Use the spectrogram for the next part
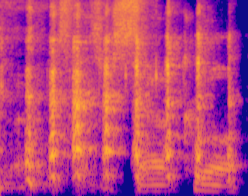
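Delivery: slow, awed whoa breaking into a laugh; gushing over the band with a laugh. Retold or imitated. Recalling a band at his first gig, laughing in awe. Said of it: "And I was just like".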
